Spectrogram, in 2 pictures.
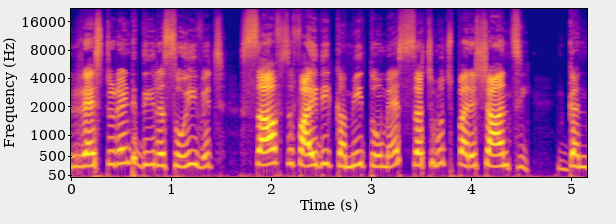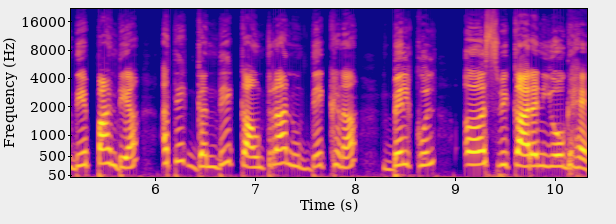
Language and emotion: Punjabi, angry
